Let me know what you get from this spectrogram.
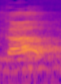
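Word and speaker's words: ق: পেঁচানো আছে এটার মধ্যে পেছনে থাকলে এটা হচ্ছে কাফ কাফ আর এটা হচ্ছে লাম যেমন লাম আর কাফ প্রায় কাছাকাছি লামের মধ্যে মাঝখানে কি থাকে না খালি পেঁচ থাকে না খালি থাকে আর কাফের মাঝখানে কি থাকে একটা হলো কফ আরেকটা হলো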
